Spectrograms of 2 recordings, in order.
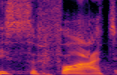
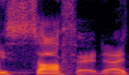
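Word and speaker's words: Safed: Called in Hebrews fought I actually don't know how to say it um in English because Americans and Brits don't like Words that start uh but it might be safat and it might be softed it's spelled soffit which also looks like it spells saved but I'm going to call it spot it's a little Backwater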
